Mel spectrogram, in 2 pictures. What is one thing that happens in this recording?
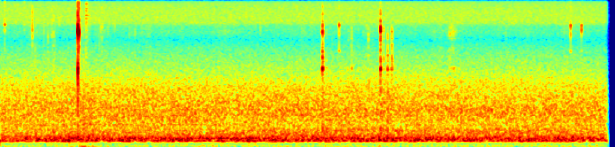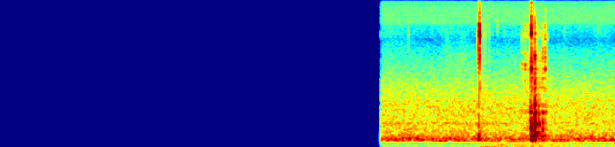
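Wire cutters snip through thin wire with sharp clicks.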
